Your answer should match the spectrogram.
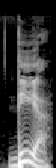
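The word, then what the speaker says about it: día: an accent in Spanish if a word is marked with an accent then that syllable receives the stress so try saying dia again dia third morning is therefore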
